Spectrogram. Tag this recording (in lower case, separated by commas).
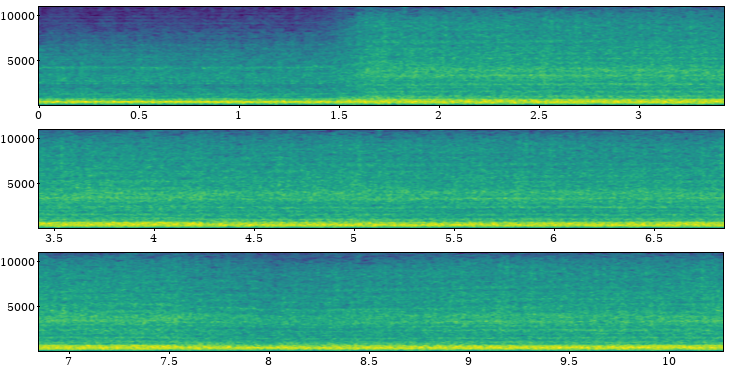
medium engine (mid frequency), vehicle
